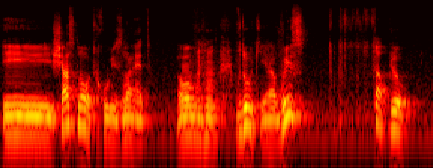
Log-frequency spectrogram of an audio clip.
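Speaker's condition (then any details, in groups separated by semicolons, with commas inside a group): Stuttering, mild; persistent stutter, unable to get rid of it; stand-up comic, opens sets with jokes warning about stutter; slight stutter, sound and part-word repetitions, blocks, fillers, self-interruptions; blocks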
